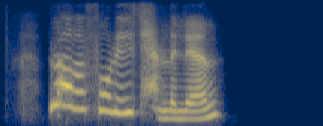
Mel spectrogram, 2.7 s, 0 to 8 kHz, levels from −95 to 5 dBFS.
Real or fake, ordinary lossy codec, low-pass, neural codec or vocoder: fake; Opus, 24 kbps; 7.2 kHz; codec, 16 kHz, 0.5 kbps, FunCodec, trained on Chinese and English, 25 frames a second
